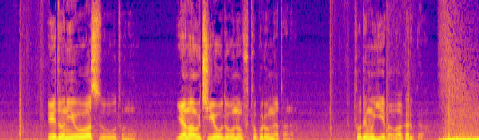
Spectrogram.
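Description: A middle-aged man speaks calmly and deliberately, close by.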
